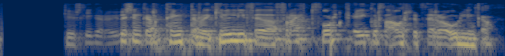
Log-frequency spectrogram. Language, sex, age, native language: Icelandic, male, 20-29, Icelandic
